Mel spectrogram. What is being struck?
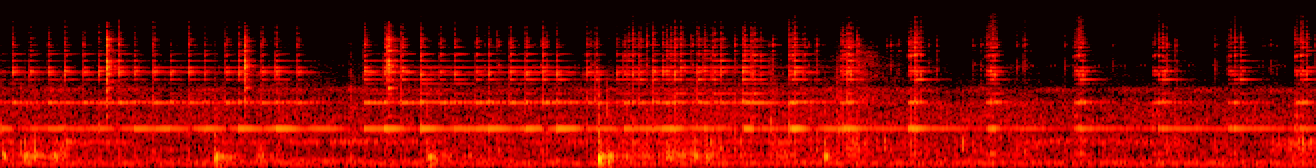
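Painted metal tube.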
